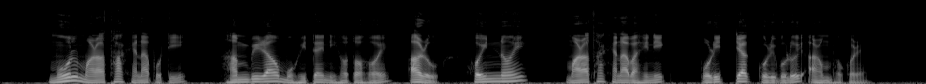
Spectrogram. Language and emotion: Assamese, neutral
